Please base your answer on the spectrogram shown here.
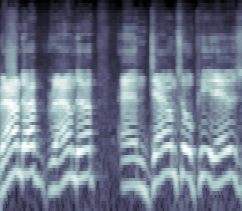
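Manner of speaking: very high, very loud, shrill, booming carnival barker. Reading out a line, the speaker does a roll-up carnival guy voice. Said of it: "I did that as a, the roll up, roll up carnival guy".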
